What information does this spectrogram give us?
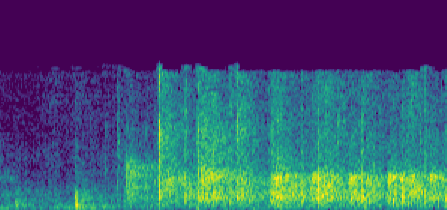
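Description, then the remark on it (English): A parish gathering applauds at the close of a talk series, a dense wash of clapping that swells after the first half-second and stays steady and fairly loud through to the end, with a few sharper individual claps standing out. “I want you to have a round of applause too.”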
